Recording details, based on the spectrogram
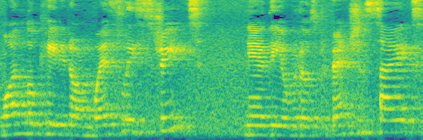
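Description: A woman with a low voice giving a staff update in a video meeting, speaking steadily with fillers. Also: measured pace. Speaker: city staff presenter. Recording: roomy distant video call audio with background noise.

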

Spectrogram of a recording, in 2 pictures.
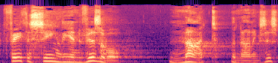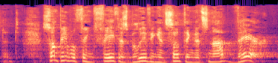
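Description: A male pastor delivering a sermon in a church, measured and deliberate, stretching out key words for emphasis. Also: fairly high pitch, fairly bright tone. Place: church sanctuary. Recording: long church reverb.

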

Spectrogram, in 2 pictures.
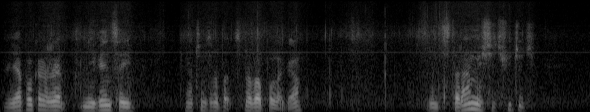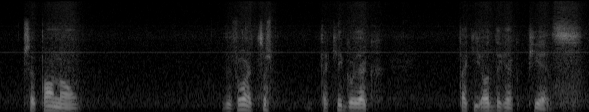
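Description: A man's voice: mid-range voice, a little hiss or hum, poor audio. A man in his thirties giving a casual spoken trumpet lesson outdoors in a forest, explaining step by step with hesitations and restarts. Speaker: trumpet teacher.

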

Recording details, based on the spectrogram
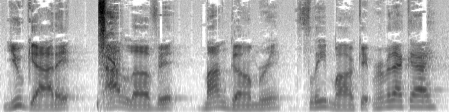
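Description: A man's voice: on the high side, moderate pace, fairly bright tone. A man co-hosting a comedy podcast in casual, jokey banter, often laughing as he talks. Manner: jokey, prone to laughing while talking. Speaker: podcast co-host.

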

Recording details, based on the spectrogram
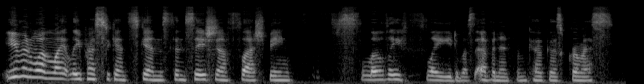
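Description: A woman's voice: medium pitch, moderate pace, a little hiss or hum. A woman reading visual novel narration as an amateur, in a theatrical storytelling way with occasional stumbles. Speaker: fandub narrator.

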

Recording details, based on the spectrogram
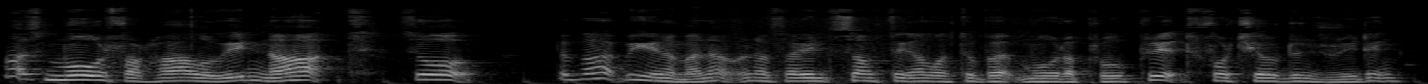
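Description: A woman's voice: low voice, brisk, a little mellow, soft background music. A middle-aged or older Scottish woman, a grandmother, chatting playfully and reading a story to children in a bedroom. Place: small bedroom, indoors.

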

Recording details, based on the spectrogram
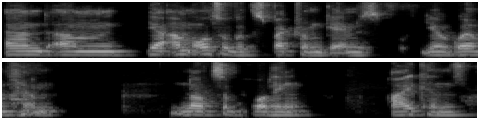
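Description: A middle-aged man talking casually as an interview guest on a video call, often pausing to search for words. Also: mid-range voice, little pitch movement, vocal fry, low-quality recording. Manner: halting, word-searching delivery. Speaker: podcast guest presenting a crowdfunding campaign. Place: home room with bookshelves, on a video call.

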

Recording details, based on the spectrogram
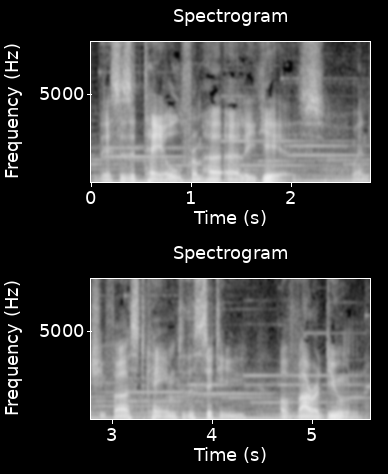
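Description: A man's voice: low-pitched, moderate pace, lightly acted. A man playing a wry, sardonic storyteller narrating an audio drama. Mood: dramatic, wry. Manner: dry, sardonic. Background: music.

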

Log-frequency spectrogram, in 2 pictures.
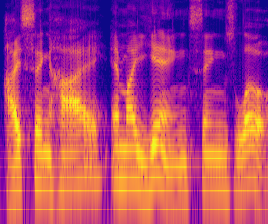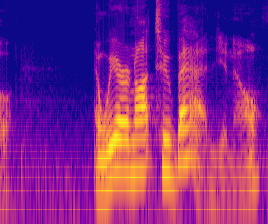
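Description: A man in his forties reading a rhyming children's picture book aloud, expressively, in a measured sing-song with clear emphasis. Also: on the high side, very animated. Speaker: guest story reader for kindergarteners. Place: indoor room, seated in front of a banner. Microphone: lapel mic.

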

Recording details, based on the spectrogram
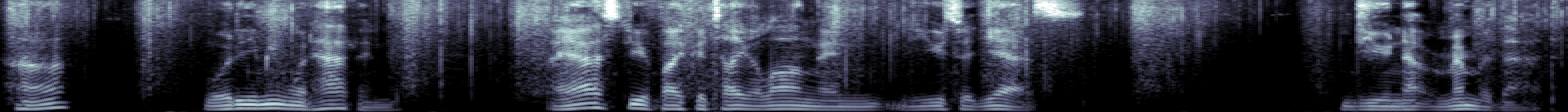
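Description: A man playing a charming, sly male vampire in an intimate ASMR roleplay, soft-spoken, flirtatious and hesitant, with deliberate delivery. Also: sits low, steady tone, a little hiss or hum, natural voice. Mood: sly, probing. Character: charming, sly male vampire, centuries old, courting prey. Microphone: close, dry microphone.

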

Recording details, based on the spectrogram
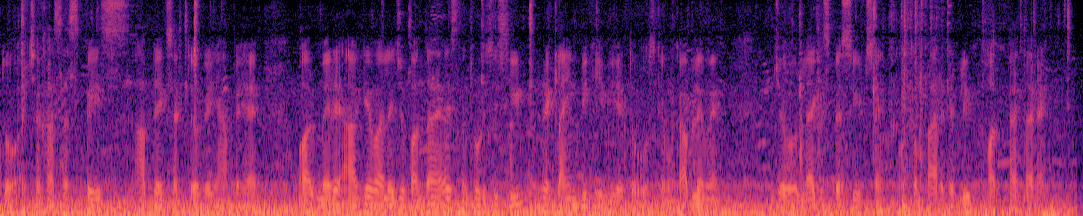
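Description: A young man from Pakistan, giving a relaxed travel review to a phone held at arm's length and mixing English phrases into his talk. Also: sits low. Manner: relaxed, talks to camera, mixes English phrases in. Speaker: travel vlogger. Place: airport terminal and plane cabin, indoors. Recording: noisy airport and cabin background.

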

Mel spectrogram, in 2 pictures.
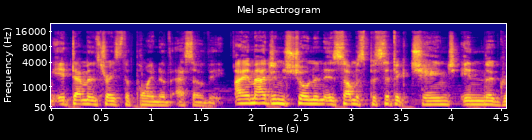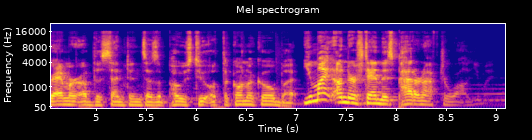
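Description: A young man chats straight to his webcam from a small bedroom. He explains ideas casually and stays animated, with his speaking pitch sitting in the middle. Faint music plays under his voice. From English-speaking. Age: young adult. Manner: animated, gestures a lot while explaining. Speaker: language learning vlogger. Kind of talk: casual talking-head vlog.

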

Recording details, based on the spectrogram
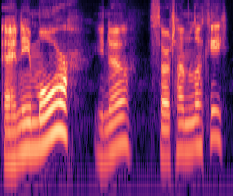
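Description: A young man, slightly croaky, giving sarcastic, sweary commentary while playing a game. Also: on the high side, lively intonation, normal speed, a little mellow, highs cut off. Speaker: let's play gamer. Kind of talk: casual gameplay commentary.

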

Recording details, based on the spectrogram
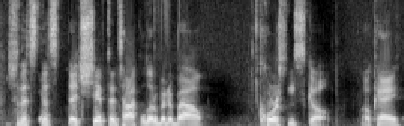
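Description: A man's voice: medium pitch, animated, brisk, dry recording. A man in his thirties hosting an interview podcast, asking probing questions in a conversational way. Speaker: podcast host.

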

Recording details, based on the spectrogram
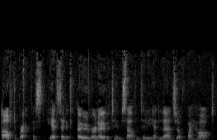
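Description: A middle-aged woman, a teacher, gently reading a bedtime story aloud to young children from her living room on a laptop camera. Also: fairly low pitch, flat delivery, fast talker.

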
